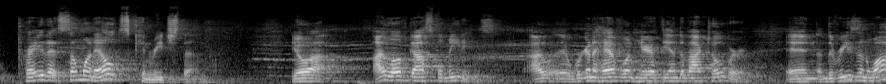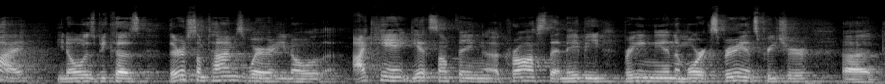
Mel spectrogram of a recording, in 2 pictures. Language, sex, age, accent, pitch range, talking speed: English, male, 30-49, American, 140-185 Hz, 185 wpm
